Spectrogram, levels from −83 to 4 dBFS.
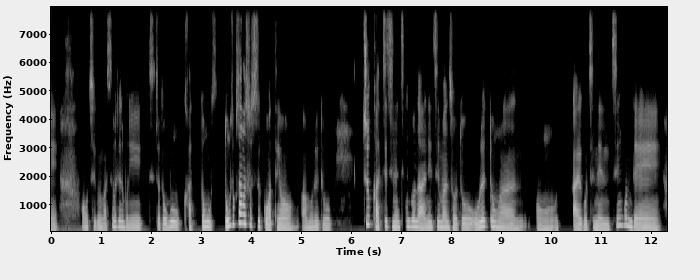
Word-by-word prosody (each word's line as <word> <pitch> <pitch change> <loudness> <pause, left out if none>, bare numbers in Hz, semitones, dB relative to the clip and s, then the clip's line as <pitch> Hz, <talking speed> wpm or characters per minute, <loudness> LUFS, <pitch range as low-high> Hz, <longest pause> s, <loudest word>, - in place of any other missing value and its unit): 예. 160 -1 -3 0.5
어 180 +1 0
지금 180 0 -2
말씀하시는 195 +5 -1
분이 175 -1 -1
진짜 175 - -7
너무 175 +2 +2
같 165 0 -5
너무, 195 +1 +4 0.3
너무 220 +3 +6
속상하셨을 295 - +2
것 185 - +2
같아요. 165 -1 +1
아무래도 170 -1 -2 0.6
쭉 300 0 +1
같이 195 +2 +1
지낸 190 -3 +1
친구는 215 -1 +1
아니지만서도 175 -1 +1
오랫동안 175 -4 +1 0.3
어 150 -2 -2 0.3
알고 165 +2 +1
지낸 170 -2 0
친구인데 175 - +1
175 Hz, 290 characters per minute, -22 LUFS, 165-200 Hz, 0.6 s, 너무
